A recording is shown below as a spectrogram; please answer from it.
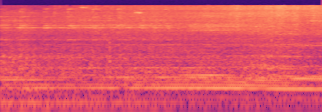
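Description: COASTER commuter train rumbling past at a level crossing, with a steady low drone under the rumble that grows stronger about halfway through.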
